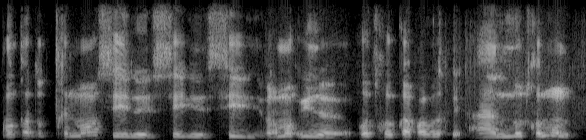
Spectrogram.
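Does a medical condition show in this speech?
Yes: stuttering; never a problem for him, volunteers to speak to media; occasional stutter audible during interview; occasional mild stutter; here repeated sounds, repeated words.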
